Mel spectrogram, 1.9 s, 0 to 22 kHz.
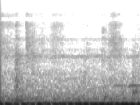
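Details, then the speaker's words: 2010 Chevrolet Equinox after leaking exhaust repair with replacement part fitted (one rear spot still to be welded): engine started, low even rumble with no ticking, puffing or rasp; exhaust now sealed and far quieter. "that's it amazing difference guys i don't know if the video as i said last time does it justice but it's so quiet"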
